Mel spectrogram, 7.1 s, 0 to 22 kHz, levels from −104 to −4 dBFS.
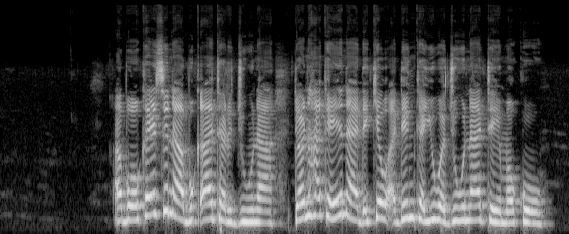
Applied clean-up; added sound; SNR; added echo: none; none; none; none.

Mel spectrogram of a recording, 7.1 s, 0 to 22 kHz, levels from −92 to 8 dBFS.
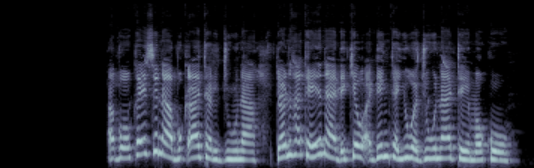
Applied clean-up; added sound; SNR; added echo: neural mask model DeepFilterNet 3.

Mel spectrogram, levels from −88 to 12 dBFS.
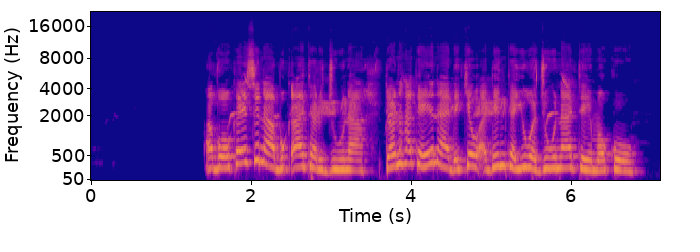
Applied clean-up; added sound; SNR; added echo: neural mask model RNNoise.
